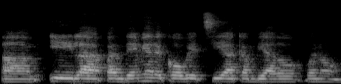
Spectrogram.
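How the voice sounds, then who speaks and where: A man's fairly high voice at a very slow pace, with ordinary pitch variation. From US (Cleveland, Ohio), Puerto Rican family. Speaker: nurse and clinical informatics executive. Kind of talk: online presentation. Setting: video call from home. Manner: halting, many fillers.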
